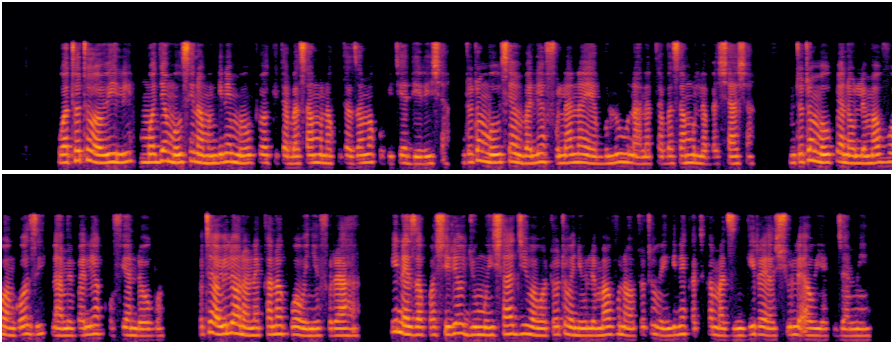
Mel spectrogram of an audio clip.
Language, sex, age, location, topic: Swahili, female, 25-35, Nairobi, education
